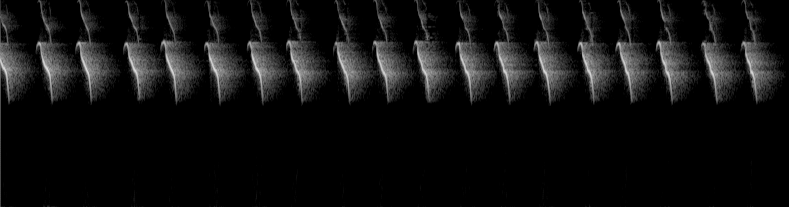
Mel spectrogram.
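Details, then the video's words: Baby chick chirping: high, bright, downward-slurred peeps repeated steadily, a little more than two per second, each note clean and short against a silent background. "Baby Chick Chirping Sound Effect"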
